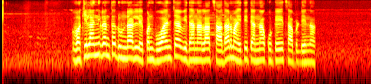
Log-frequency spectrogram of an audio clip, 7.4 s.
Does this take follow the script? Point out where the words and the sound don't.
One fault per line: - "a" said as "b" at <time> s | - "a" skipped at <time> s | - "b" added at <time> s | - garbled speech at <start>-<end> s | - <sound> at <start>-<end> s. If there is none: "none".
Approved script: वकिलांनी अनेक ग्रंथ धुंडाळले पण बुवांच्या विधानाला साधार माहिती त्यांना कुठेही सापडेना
- "अनेक" skipped at 2.0 s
